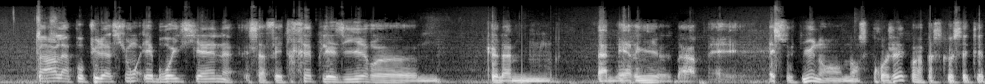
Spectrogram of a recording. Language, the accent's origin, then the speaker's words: French; La Madeleine, Hauts-de-France, France; Absolument, j'ai grandi à la Madeleine.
